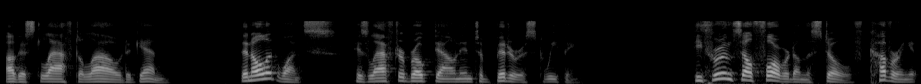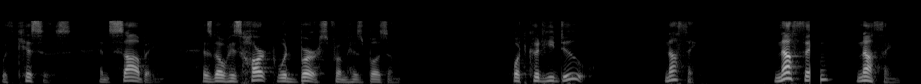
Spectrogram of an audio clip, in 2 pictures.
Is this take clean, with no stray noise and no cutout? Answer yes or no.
no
